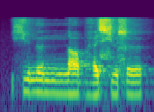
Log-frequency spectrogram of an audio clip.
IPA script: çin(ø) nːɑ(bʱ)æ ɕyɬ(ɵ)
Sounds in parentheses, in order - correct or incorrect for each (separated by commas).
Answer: correct, correct, incorrect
